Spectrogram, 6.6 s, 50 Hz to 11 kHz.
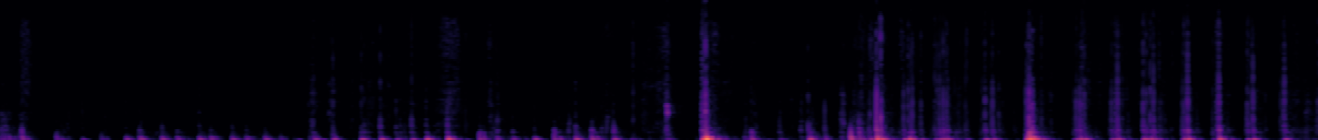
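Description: A thick paperback novel with a glossy paper cover and paper pages has its cover tapped and scratched with fingertips and short nails, and its page edges scratched and rubbed. About thirty quick, uneven taps and scratches sound as short, dry thuds centered low around 200 Hz. The hits die away almost instantly.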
